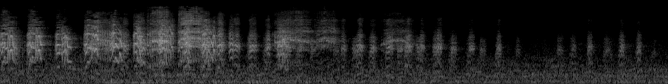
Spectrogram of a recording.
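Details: Winter flock of monk parakeets feeding on apricot buds in Alta Gracia, Córdoba province, Argentina, 31 July 2021. Loud burst of harsh squawks at first, fading into quicker, softer chattering notes.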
